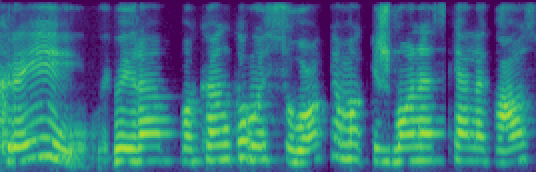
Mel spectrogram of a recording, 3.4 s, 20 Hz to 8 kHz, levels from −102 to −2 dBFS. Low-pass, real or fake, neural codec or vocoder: 7.2 kHz; real; none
